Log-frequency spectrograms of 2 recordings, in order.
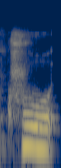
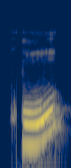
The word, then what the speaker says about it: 고: 이거 먹고, 이거 하고, it becomes 구 in casual conversation pronunciation. 고, you really have to purse your lips or like this to like hollow your cheeks. That's too much, so we casually kind of get lazy and we end up pronouncing 고 into 구 for like making things into connective as well.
